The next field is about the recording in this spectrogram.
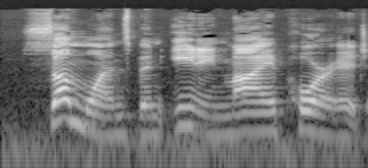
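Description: In a put-on character voice, someone speaks gruffly at a fairly slow pace with a middle pitch.

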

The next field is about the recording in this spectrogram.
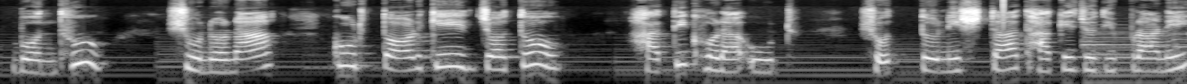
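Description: Over music in the background, the voice shows ordinary pitch variation. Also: woman. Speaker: poetry reciter. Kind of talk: poetry reading.

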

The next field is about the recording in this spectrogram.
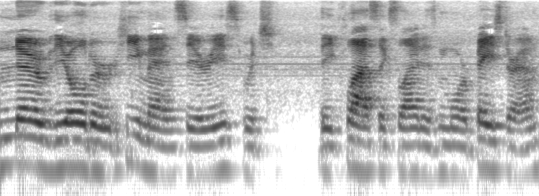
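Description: A fairly slow pace with audible room echo. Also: man. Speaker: toy reviewer. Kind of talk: casual review vlog. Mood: playful, relaxed. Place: home room. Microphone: webcam.

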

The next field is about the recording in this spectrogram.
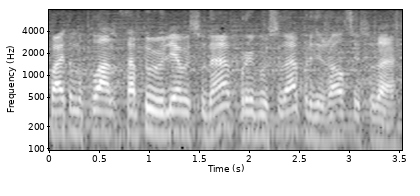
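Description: A man at a very fast pace, fairly even in intonation, over noticeable background noise. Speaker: channel host. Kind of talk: tutorial. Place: gym.

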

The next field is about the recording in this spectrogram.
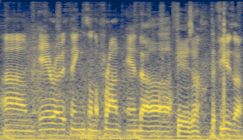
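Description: There is noticeable background noise while a man speaks. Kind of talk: casual vlog chat. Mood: laid-back, joking. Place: street.

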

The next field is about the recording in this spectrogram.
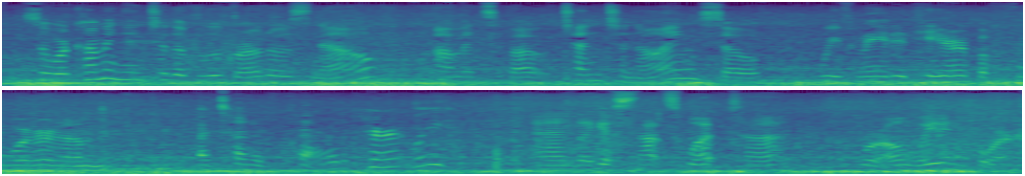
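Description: Fairly slow speech with long, frequent pauses, loud background noise and a dry sound with no echo. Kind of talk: casual vlog chat. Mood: relaxed, mildly disappointed. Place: boat. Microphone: phone near.

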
